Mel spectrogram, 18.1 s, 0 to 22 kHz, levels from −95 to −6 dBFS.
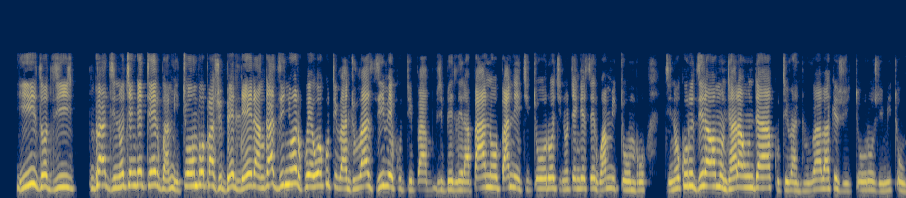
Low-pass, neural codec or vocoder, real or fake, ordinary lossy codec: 7.2 kHz; none; real; MP3, 64 kbps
